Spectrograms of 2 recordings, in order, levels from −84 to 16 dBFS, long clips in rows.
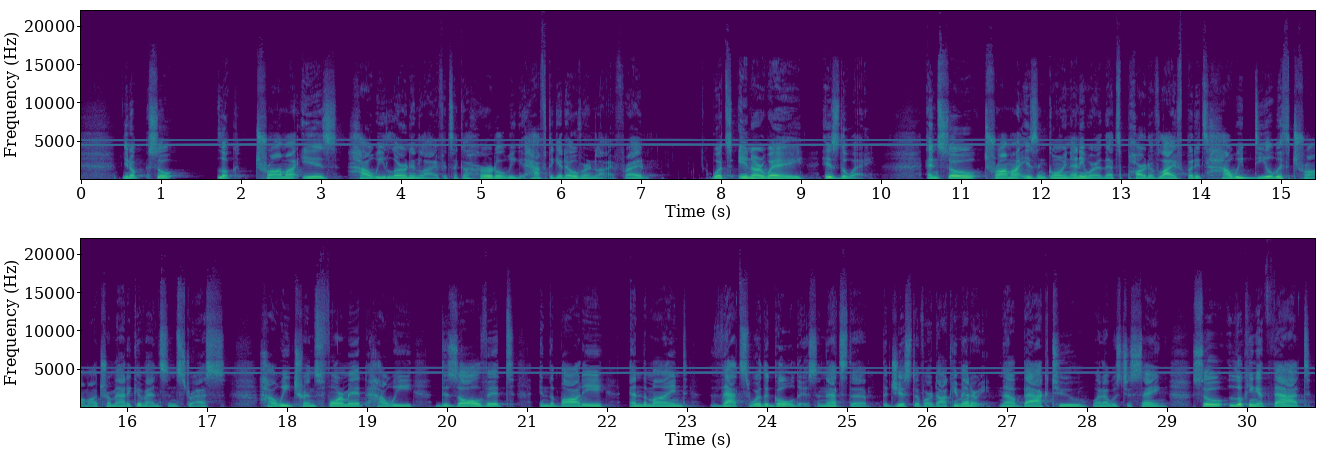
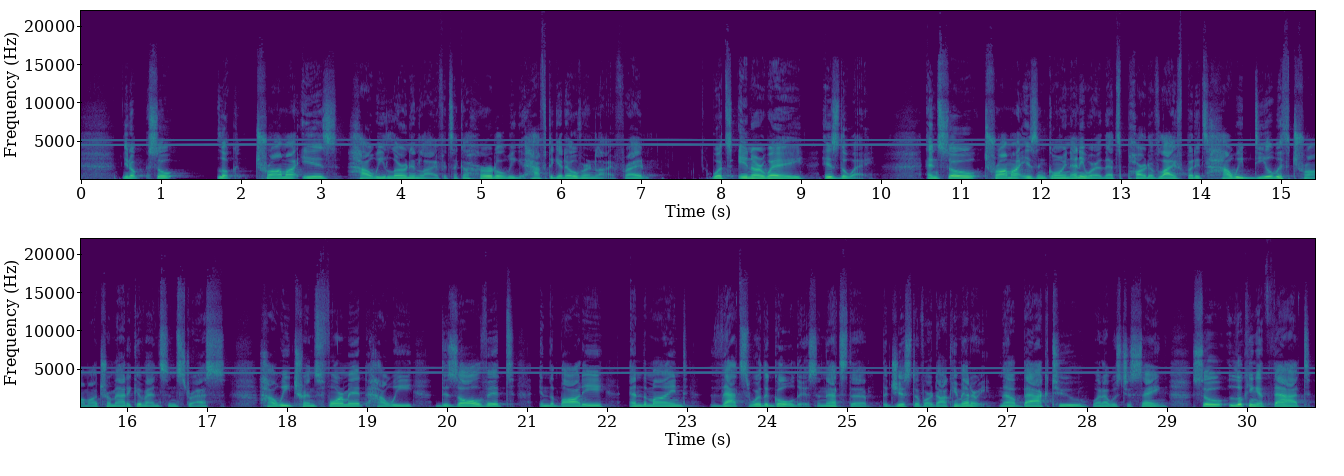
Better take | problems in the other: neither | high-pitched whine; faint; throughout; 4.5 kHz, 25 dB below the speech; the same in both

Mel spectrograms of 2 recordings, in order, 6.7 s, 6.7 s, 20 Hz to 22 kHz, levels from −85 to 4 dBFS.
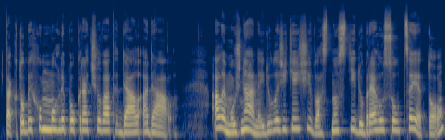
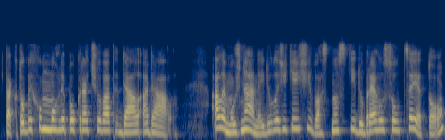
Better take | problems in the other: first | garbled, watery; slightly; nothing above 6.5 kHz

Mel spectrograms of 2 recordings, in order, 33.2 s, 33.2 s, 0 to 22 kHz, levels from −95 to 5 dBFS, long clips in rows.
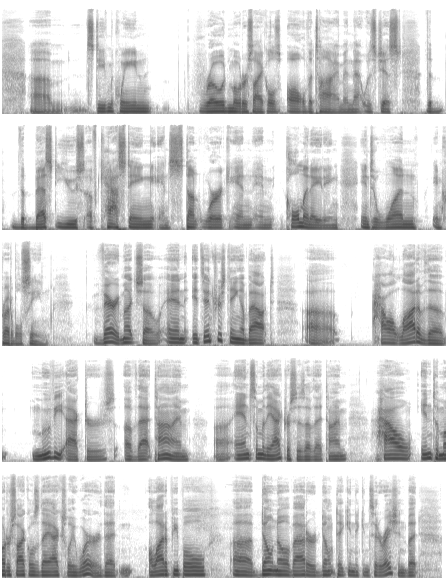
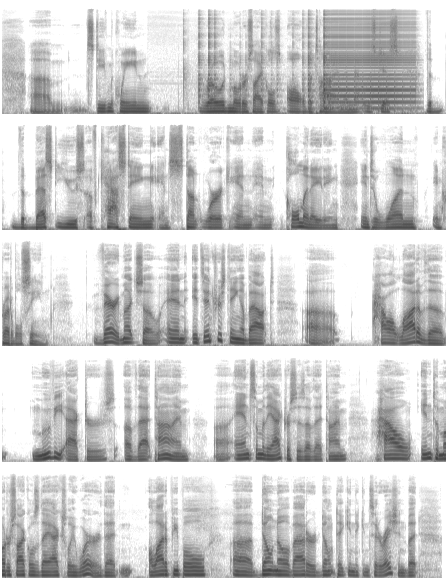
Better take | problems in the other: first | phone ringing; loud; from 2.5 to 6 s; peak 1 dB above the speech

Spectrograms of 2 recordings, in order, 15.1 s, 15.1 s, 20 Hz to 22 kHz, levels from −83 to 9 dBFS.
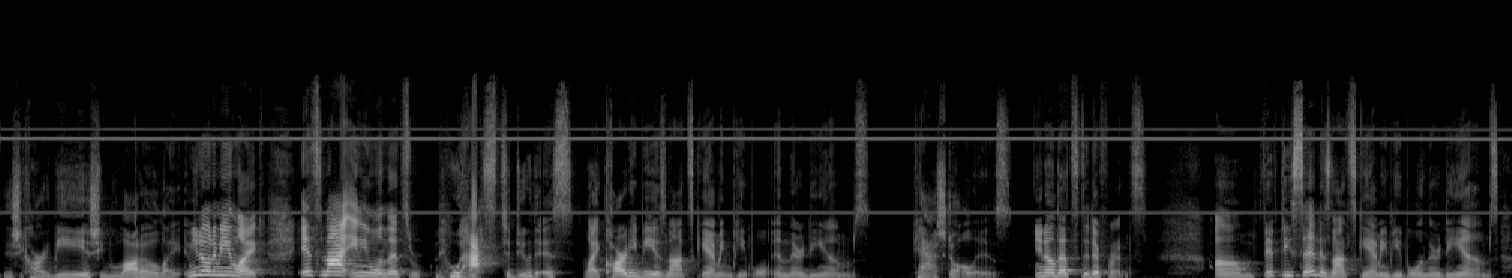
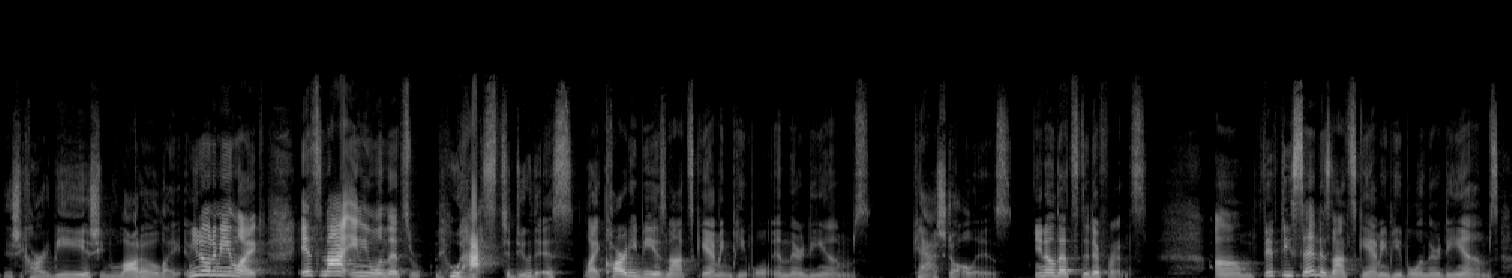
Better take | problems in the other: second | high-pitched whine; noticeable; throughout; 11 kHz, 20 dB below the speech

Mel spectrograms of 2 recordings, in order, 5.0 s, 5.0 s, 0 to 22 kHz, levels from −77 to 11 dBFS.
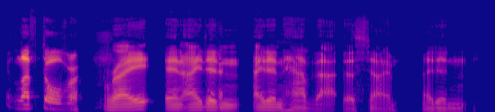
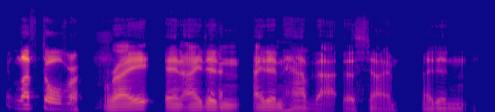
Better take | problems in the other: neither | thin; somewhat; fading below 600 Hz; the same in both

